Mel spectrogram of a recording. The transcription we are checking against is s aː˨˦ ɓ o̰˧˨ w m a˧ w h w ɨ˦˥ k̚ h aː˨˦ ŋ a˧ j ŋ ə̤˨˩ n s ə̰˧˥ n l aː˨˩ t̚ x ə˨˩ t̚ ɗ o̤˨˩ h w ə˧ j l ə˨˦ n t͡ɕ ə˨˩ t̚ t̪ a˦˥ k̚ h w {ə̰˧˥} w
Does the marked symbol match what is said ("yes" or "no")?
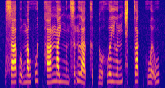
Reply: yes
